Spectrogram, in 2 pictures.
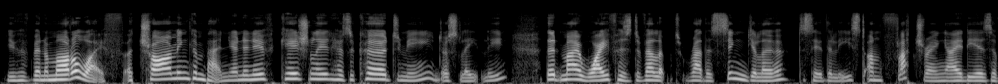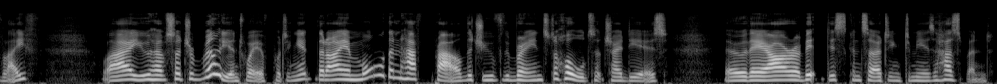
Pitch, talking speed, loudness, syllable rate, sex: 205 Hz, 200 wpm, -20 LUFS, 5.7 syllables/s, female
